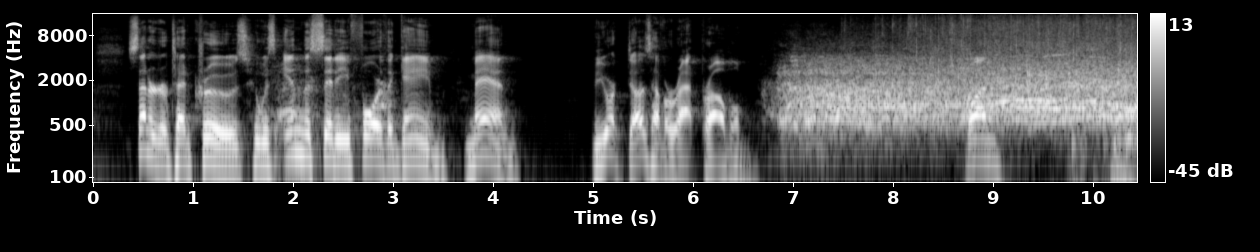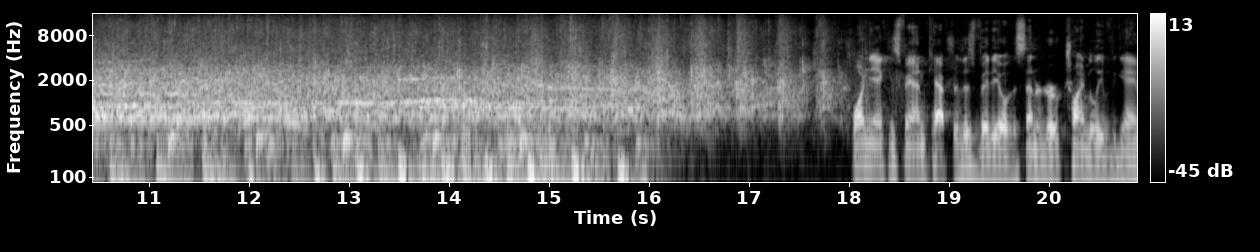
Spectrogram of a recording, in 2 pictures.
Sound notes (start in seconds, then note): 6.7 laughter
